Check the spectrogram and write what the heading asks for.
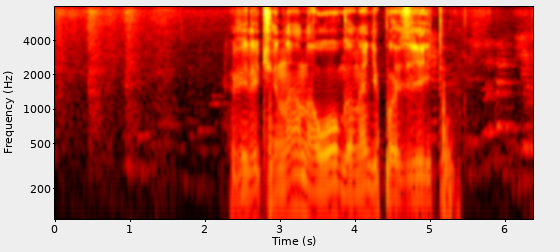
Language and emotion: Russian, neutral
